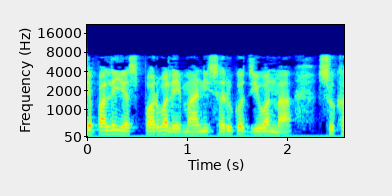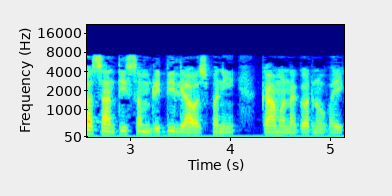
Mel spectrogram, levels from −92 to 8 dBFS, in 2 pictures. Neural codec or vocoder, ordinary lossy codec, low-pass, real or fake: none; none; 7.2 kHz; real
